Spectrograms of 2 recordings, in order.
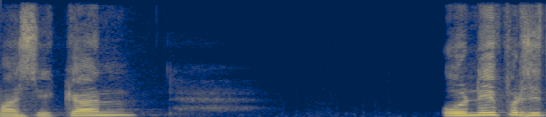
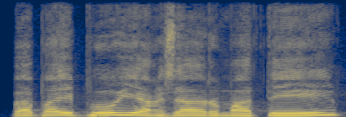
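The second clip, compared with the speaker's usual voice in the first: much louder, projecting clearly; speaking up so all can hear; 11 dB louder than usual. Real, not acted. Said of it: "saya keraskan sekarang".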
